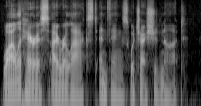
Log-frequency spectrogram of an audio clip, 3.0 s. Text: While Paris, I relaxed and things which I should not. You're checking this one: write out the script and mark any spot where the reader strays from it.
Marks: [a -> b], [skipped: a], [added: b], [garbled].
While Paris, I relaxed and things which I should not.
